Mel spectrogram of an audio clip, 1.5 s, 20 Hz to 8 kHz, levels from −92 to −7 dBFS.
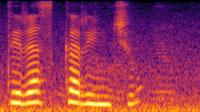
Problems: none marked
